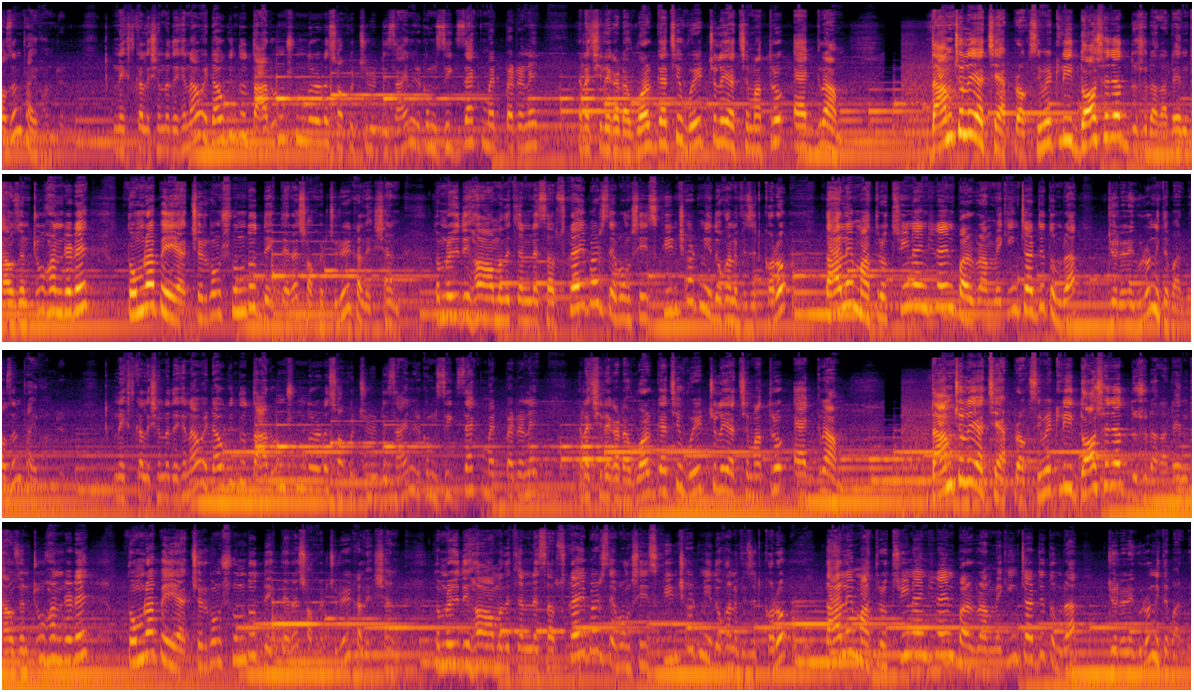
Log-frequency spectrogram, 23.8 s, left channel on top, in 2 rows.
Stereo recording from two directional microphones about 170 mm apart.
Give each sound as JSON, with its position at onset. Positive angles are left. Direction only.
{"t": 1.9, "sound": "speech", "side_deg": 15}
{"t": 5.7, "sound": "speech", "side_deg": 15}
{"t": 11.7, "sound": "speech", "side_deg": 25}
{"t": 12.3, "sound": "speech", "side_deg": 35}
